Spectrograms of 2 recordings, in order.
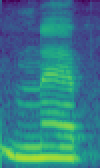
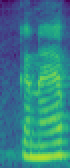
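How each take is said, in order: First: The word starts without a k sound. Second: The word starts with a k sound. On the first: The speaker calls it right. "इसको सिर्फ बोलेंगे नैप" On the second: The speaker calls it wrong. "कनैप नहीं बोलेंगे"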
